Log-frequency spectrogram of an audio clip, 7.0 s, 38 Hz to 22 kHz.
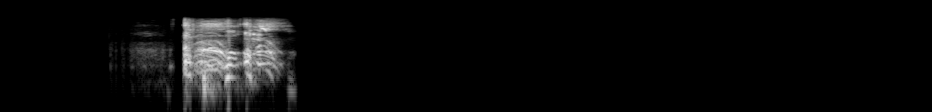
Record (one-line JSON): {"cough_length": "7.0 s", "cough_amplitude": 29704, "cough_signal_mean_std_ratio": 0.23, "survey_phase": "beta (2021-08-13 to 2022-03-07)", "age": "18-44", "gender": "Male", "wearing_mask": "No", "symptom_cough_any": true, "symptom_fatigue": true, "symptom_headache": true, "symptom_change_to_sense_of_smell_or_taste": true, "smoker_status": "Current smoker (1 to 10 cigarettes per day)", "respiratory_condition_asthma": false, "respiratory_condition_other": false, "recruitment_source": "Test and Trace", "submission_delay": "3 days", "covid_test_result": "Positive", "covid_test_method": "RT-qPCR", "covid_ct_value": 18.3, "covid_ct_gene": "ORF1ab gene", "covid_ct_mean": 18.9, "covid_viral_load": "630000 copies/ml", "covid_viral_load_category": "Low viral load (10K-1M copies/ml)"}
